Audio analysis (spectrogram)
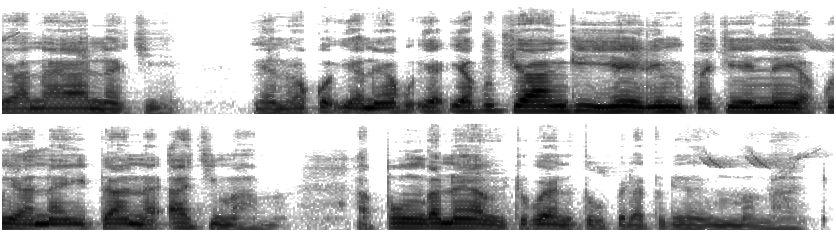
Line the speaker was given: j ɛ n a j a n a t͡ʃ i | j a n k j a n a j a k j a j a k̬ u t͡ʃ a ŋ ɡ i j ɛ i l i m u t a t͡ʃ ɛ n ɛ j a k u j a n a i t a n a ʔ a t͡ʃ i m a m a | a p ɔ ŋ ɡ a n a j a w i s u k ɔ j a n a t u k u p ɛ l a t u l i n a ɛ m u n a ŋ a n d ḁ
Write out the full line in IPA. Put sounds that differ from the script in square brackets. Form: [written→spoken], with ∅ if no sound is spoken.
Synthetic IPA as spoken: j [ɛ→a] n a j a n a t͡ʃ i | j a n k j a n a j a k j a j a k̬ u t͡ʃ a ŋ ɡ i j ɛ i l i m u t a t͡ʃ ɛ n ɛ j a k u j a n a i t a n a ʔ a t͡ʃ i m a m a | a p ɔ ŋ ɡ a n a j a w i [s→t] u k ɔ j a n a t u k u p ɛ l a t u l i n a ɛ m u [n→m] a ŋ a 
